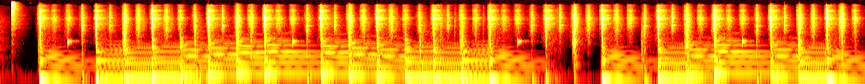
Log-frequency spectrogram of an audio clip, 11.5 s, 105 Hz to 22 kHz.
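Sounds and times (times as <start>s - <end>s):
concert A-flat musical scales: 0.6s - 6.8s, 8.8s - 11.4s.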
